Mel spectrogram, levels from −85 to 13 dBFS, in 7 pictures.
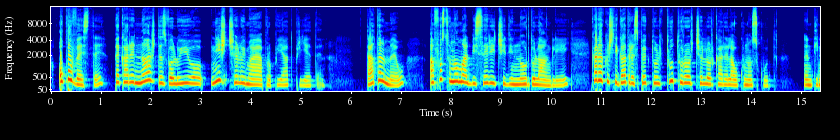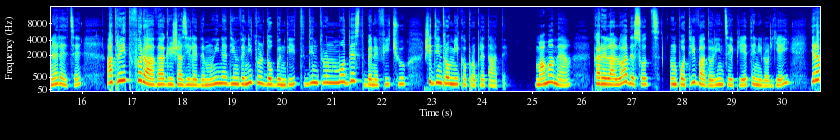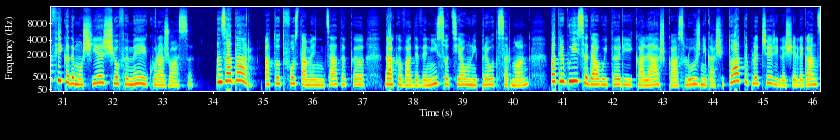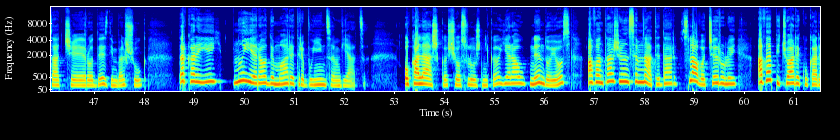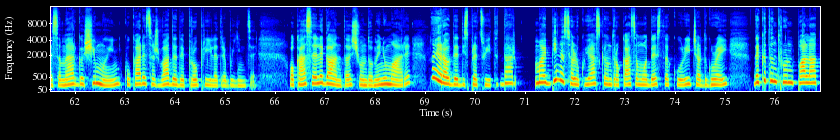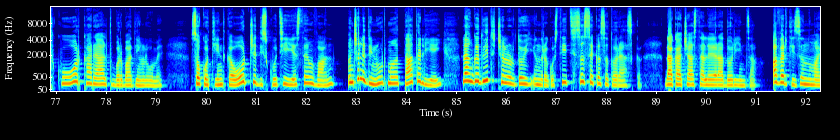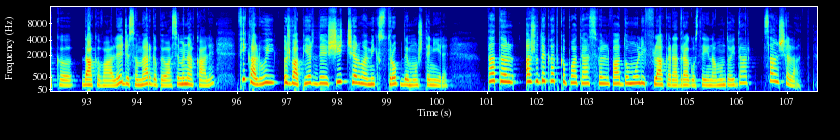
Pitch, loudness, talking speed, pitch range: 220 Hz, -14 LUFS, 130 wpm, 195-265 Hz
